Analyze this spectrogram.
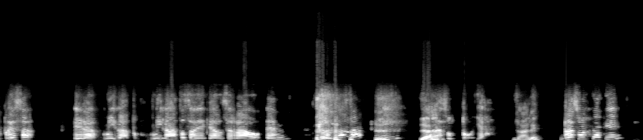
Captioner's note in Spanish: risas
